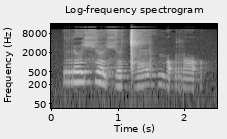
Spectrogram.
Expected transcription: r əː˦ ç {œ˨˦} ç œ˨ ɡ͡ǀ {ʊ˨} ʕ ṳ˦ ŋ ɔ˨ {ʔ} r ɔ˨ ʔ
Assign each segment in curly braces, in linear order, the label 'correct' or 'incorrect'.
incorrect, correct, correct

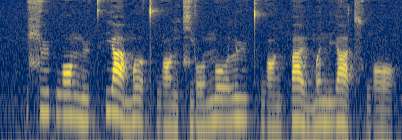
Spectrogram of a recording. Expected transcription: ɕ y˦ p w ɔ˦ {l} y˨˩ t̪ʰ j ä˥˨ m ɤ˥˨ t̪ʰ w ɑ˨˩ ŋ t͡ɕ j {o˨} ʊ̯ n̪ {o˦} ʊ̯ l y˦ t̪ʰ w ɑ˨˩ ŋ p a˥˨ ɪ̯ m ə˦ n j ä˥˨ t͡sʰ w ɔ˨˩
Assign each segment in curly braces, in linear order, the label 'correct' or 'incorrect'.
incorrect, incorrect, correct

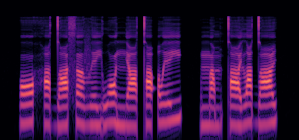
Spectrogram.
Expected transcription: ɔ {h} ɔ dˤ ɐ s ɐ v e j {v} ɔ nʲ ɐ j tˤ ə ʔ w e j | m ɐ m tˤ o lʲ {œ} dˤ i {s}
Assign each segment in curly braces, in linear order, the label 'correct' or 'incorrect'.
correct, incorrect, incorrect, incorrect

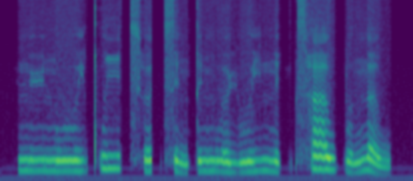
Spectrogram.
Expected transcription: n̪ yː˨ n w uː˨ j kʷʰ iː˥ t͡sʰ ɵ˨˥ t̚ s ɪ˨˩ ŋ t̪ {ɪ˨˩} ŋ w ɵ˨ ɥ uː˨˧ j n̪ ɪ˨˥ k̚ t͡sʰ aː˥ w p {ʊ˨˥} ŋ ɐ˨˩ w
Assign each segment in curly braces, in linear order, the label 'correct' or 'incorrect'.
incorrect, correct

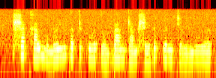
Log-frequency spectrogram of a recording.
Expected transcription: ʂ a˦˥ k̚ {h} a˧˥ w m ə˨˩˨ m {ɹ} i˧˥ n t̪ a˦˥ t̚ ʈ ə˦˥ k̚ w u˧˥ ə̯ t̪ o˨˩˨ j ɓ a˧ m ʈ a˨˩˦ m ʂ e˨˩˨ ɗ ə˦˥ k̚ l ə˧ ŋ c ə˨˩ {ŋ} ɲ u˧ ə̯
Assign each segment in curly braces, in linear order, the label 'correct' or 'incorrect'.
incorrect, correct, correct

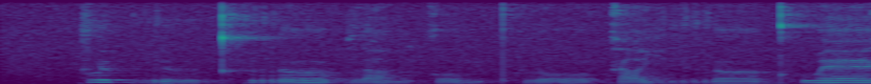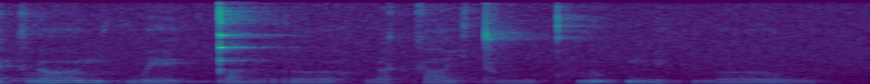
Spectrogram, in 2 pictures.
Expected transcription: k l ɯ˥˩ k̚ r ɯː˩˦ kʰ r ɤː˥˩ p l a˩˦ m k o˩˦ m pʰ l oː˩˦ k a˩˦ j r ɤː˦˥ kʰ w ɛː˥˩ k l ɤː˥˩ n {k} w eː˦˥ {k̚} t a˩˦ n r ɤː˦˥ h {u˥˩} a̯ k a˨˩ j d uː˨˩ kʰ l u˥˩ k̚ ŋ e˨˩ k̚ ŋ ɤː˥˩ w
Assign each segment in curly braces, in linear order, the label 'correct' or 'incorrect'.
correct, correct, incorrect

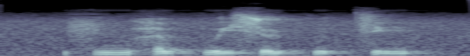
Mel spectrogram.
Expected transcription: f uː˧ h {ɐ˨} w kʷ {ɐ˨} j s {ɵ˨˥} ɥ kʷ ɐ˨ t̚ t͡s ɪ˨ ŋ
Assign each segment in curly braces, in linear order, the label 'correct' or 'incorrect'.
incorrect, incorrect, incorrect

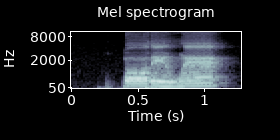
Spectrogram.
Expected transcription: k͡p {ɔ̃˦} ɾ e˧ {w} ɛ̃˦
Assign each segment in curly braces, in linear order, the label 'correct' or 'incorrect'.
incorrect, correct

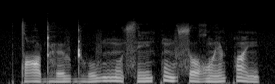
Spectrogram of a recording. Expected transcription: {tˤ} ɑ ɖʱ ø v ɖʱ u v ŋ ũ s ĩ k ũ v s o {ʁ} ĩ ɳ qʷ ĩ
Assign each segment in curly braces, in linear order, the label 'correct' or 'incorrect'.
correct, incorrect

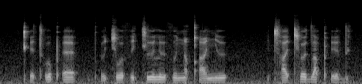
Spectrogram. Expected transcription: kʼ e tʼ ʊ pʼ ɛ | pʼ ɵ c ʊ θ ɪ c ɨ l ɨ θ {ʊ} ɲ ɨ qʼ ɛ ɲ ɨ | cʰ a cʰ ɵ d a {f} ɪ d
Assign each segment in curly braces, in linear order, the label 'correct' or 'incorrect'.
correct, incorrect

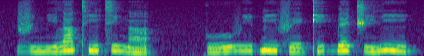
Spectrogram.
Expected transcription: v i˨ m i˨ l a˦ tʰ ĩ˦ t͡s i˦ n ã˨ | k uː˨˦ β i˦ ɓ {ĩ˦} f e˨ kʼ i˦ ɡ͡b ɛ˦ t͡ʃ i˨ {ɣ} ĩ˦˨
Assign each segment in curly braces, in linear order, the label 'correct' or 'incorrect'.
correct, incorrect

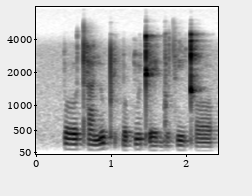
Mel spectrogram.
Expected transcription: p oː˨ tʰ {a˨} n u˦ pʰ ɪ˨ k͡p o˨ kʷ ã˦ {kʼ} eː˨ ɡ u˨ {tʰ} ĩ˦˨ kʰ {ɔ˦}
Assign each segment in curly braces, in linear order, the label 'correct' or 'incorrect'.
correct, correct, incorrect, correct

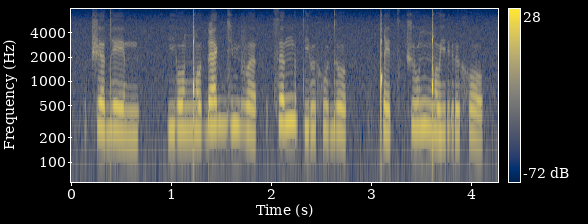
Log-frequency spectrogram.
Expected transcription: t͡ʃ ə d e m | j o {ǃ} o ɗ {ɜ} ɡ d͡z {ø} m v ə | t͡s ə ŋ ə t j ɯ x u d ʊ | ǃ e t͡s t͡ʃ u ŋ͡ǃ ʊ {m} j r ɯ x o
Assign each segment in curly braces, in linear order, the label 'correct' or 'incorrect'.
incorrect, incorrect, incorrect, incorrect

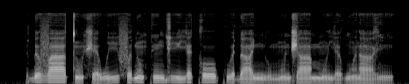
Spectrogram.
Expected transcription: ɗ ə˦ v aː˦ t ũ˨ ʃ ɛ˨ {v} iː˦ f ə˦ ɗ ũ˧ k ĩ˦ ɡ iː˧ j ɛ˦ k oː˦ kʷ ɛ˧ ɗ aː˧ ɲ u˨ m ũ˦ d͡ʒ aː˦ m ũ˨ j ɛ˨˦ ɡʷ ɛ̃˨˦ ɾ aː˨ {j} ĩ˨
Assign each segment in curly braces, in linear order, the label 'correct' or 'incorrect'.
incorrect, incorrect

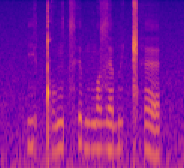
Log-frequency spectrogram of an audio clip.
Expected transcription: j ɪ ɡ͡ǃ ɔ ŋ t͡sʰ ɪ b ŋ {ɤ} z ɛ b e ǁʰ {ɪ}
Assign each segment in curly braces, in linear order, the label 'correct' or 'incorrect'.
incorrect, incorrect

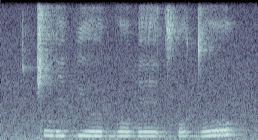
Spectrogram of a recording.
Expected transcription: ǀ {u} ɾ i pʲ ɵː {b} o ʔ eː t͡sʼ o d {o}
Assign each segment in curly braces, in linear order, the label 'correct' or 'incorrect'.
correct, correct, correct

